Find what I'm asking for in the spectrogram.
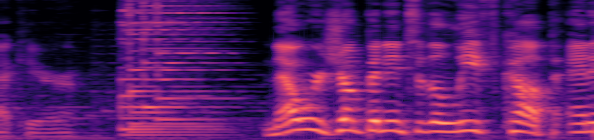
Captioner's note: Mario Selection Sound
